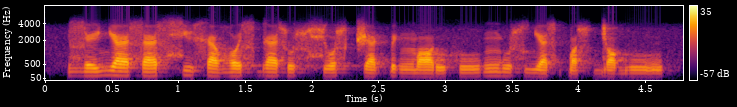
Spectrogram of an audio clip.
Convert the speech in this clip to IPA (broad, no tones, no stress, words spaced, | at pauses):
ɮeʎæːɬ æɬɕixæ ʁʷiɬ ɡæɬuɬɕoɬ t͡ʃæk͡peŋ͡mɒːɾu xuːŋ͡muːɬ ʎæɬk͡pɒɬɟɒː ɡuː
